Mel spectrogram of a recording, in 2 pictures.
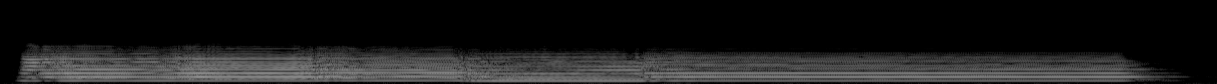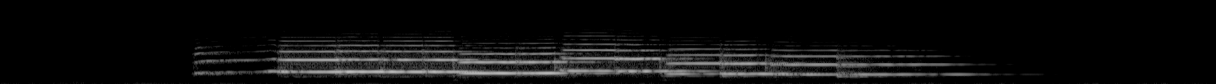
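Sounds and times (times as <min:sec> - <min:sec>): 
solo trumpet etudes: 0:00.0 - 0:12.0, 0:14.1 - 0:22.6.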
